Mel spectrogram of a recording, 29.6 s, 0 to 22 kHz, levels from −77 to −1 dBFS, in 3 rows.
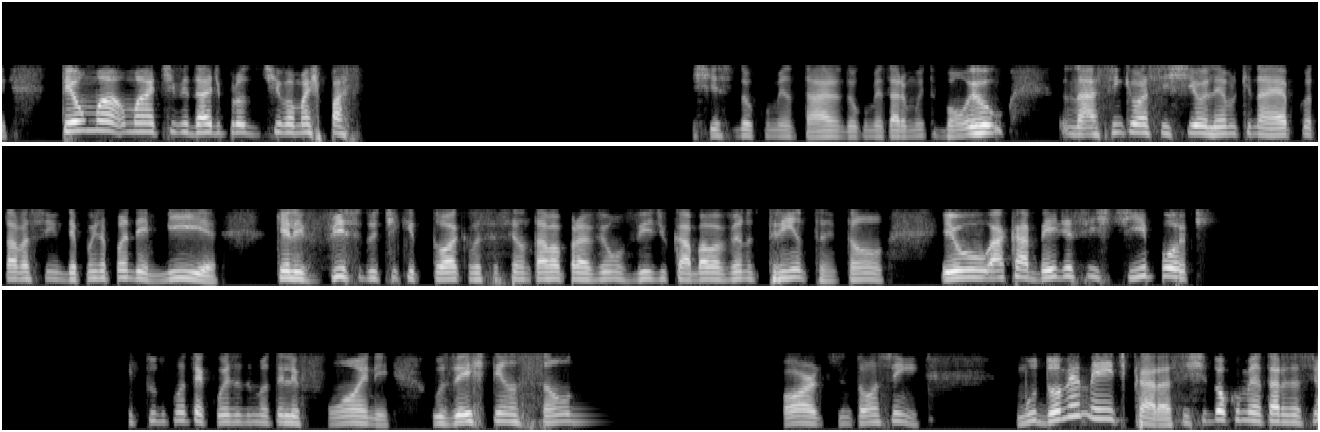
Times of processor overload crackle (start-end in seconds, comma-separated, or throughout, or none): none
